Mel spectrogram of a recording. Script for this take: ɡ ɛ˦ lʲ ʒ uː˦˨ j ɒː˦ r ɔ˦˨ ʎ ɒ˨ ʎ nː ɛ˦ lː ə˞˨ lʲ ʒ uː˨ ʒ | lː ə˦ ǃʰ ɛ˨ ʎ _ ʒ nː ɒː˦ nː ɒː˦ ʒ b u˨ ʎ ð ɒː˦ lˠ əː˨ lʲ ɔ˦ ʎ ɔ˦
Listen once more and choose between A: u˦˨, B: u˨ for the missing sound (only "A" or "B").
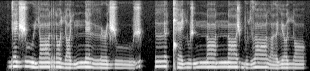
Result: B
